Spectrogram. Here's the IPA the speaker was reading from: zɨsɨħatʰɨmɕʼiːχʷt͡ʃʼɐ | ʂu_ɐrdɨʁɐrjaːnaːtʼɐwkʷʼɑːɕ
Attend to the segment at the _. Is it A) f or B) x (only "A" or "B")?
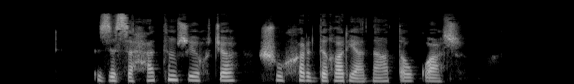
B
